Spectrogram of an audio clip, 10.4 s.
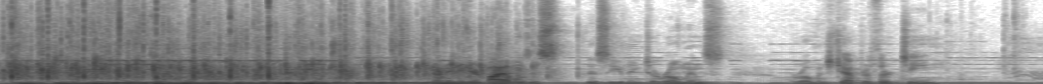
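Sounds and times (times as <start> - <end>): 
audience clapping hands in praise: 0.0 - 6.0
speech: 4.8 - 7.3, 8.0 - 9.6.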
